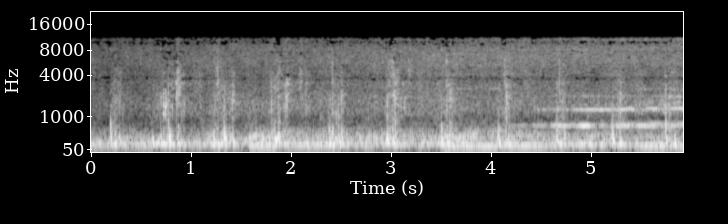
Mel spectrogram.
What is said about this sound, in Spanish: La habitación se oscureció pasos muy apresurados y marcados se escucharon fuera del cuarto.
